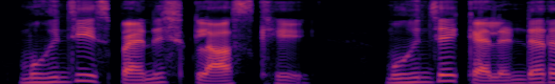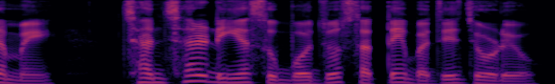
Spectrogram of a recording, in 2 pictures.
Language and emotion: Sindhi, neutral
